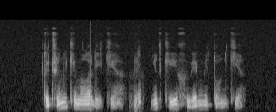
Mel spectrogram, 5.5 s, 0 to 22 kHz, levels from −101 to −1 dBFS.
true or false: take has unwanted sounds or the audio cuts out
true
